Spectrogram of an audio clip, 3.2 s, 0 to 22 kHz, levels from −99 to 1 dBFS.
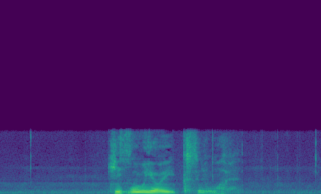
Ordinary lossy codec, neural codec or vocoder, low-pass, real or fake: none; codec, 16 kHz, 2 kbps, FunCodec, trained on LibriTTS, 25 frames a second; 7.2 kHz; fake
